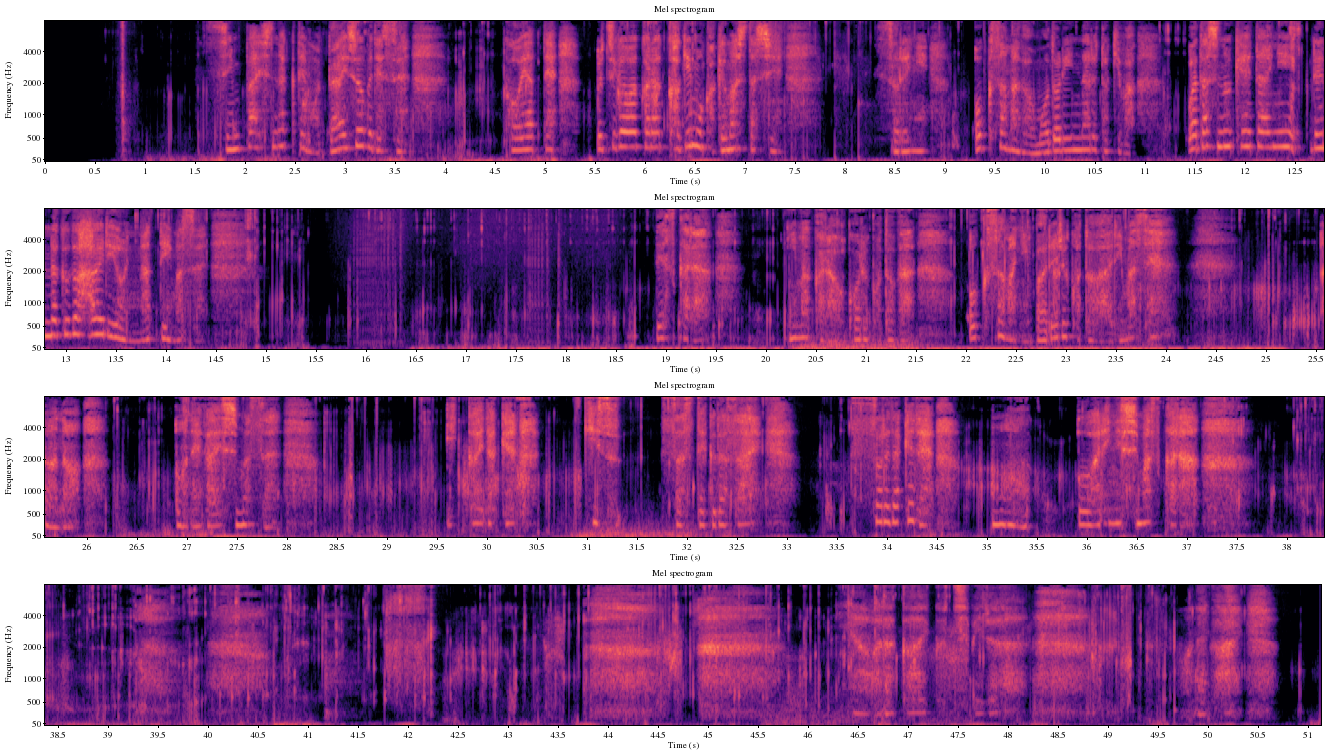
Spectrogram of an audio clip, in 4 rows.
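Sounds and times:
nipple licking: 0.8s - 51.1s
oral sex sounds: 0.8s - 51.1s
ear licking: 3.3s - 5.5s, 13.7s - 22.7s, 24.6s - 27.2s, 27.8s - 51.0s.

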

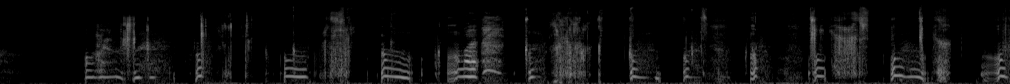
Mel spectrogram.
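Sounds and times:
thorough ear cleaning: 0.9s - 10.1s.

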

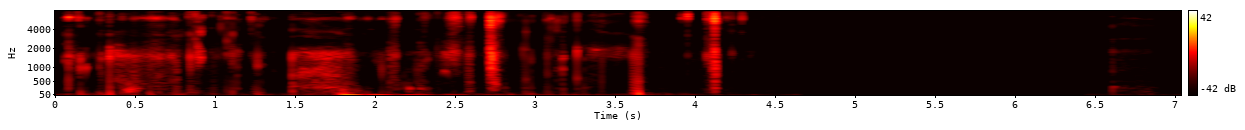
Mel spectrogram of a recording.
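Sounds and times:
ear licking: 0.0s - 4.4s.

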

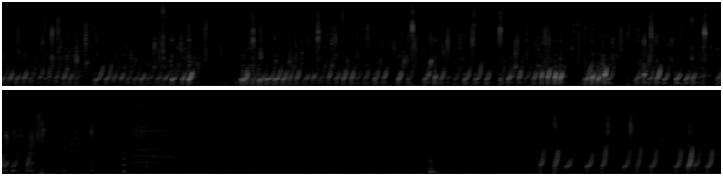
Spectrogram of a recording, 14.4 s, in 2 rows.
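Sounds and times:
bubbles: 0.0s - 7.7s, 12.6s - 14.3s.

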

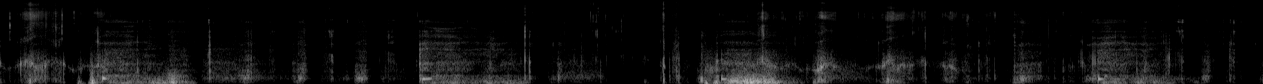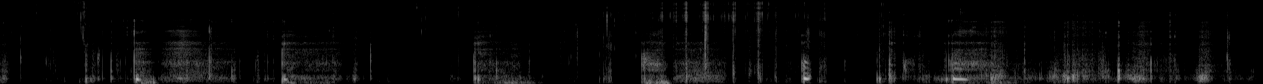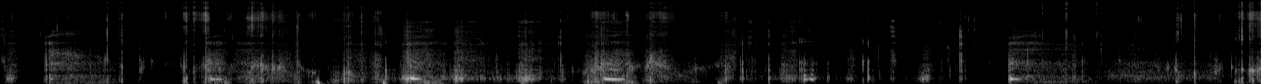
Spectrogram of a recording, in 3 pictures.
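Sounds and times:
ASMR cookie sounds: 0.0s - 4.8s, 6.6s - 11.4s, 19.0s - 20.9s, 21.7s - 37.8s.

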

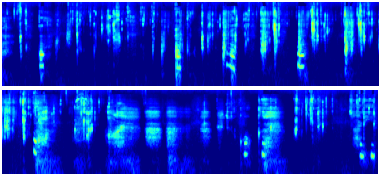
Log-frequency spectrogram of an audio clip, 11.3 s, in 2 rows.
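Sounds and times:
ear licking in the right ear: 0.1s - 7.2s, 10.1s - 11.2s.

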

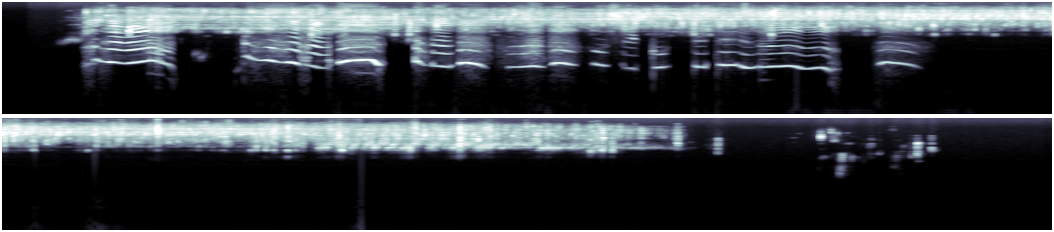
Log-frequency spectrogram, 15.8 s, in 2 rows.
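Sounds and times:
three-person relay loop of urination: 0.7s - 7.0s.

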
